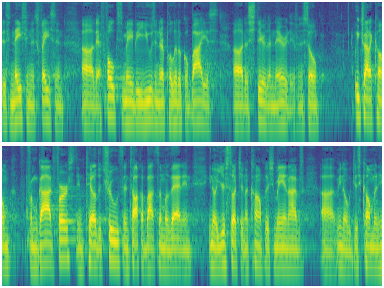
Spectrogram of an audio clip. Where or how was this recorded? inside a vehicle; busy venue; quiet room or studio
busy venue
